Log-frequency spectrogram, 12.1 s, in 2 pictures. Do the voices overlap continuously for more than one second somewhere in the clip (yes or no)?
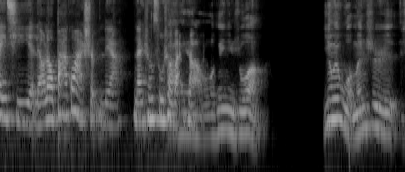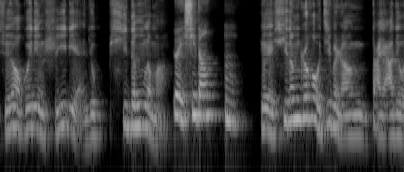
no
